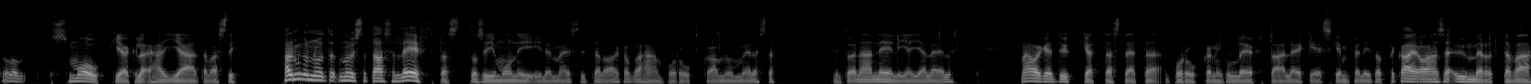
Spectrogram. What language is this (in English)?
Finnish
